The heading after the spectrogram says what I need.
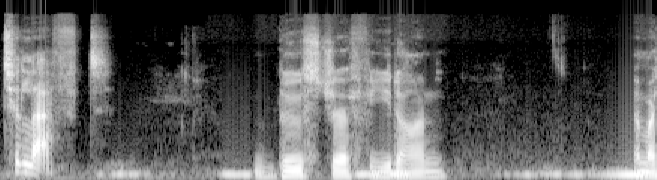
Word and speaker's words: boustrophedon: Boustrophedon. Am I saying it correctly? Yes. Boustrophedon.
